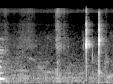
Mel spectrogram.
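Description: Two short, sharp clicks about a quarter second apart near the end, over quiet room tone, just after a woman's voice trails off at the very start.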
